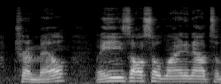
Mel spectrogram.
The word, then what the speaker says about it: Trammell: I know I've been saying his name is Trammell and I will go ahead and stop that because I realized his name is pronounced Tramel he's also lining out to left field as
